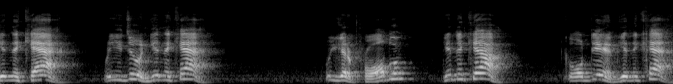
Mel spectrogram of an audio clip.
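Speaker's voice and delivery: very loud, very high, put-on Boston accent. Showing how the accent catches on after talking a while, in a Boston accent. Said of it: "and then you get Boston".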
